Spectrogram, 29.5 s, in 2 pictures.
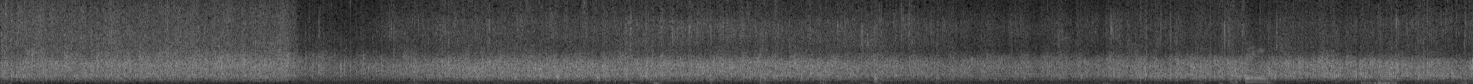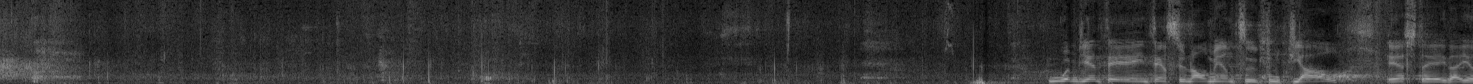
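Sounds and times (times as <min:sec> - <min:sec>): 
audience applause: 0:00.0 - 0:15.8
speech: 0:25.4 - 0:29.4.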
